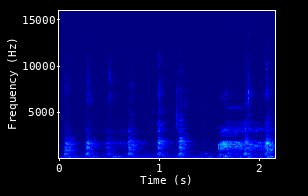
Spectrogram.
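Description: Faint small clicks and handling noise of a mini liquid lipstick tube being opened, with a short scrape near the end as the applicator wand is drawn out.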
